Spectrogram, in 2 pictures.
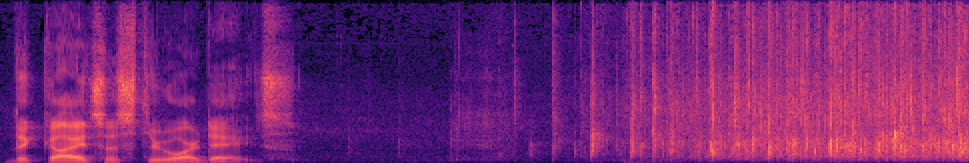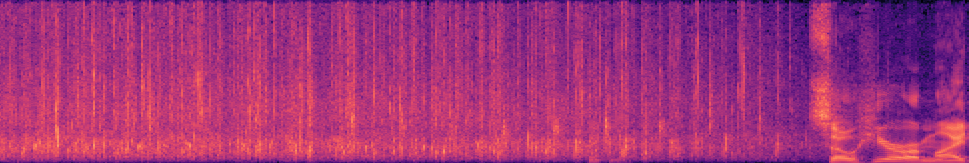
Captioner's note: audience applauding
